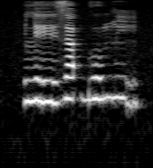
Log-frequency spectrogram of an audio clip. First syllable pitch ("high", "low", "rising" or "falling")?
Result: low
